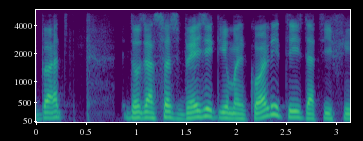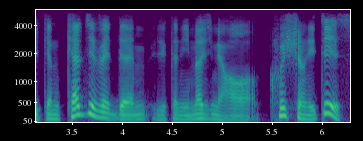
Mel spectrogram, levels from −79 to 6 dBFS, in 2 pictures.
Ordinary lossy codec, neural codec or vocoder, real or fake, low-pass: Opus, 32 kbps; codec, 16 kHz, 1 kbps, FunCodec, trained on Chinese and English, 50 frames a second; fake; 5.4 kHz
